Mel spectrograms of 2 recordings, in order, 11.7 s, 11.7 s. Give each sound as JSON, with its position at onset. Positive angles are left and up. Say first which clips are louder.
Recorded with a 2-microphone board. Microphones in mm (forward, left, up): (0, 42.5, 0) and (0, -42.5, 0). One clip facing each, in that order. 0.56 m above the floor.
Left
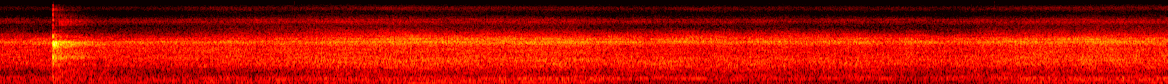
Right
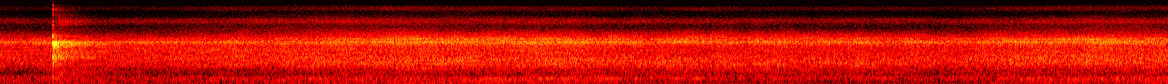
{"t": 0.5, "sound": "a clap", "louder": "even", "side_deg": 5, "distance_m": 2.5}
